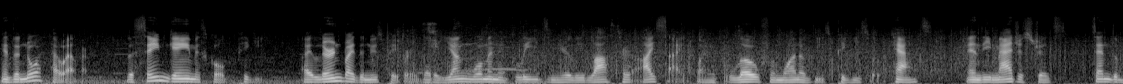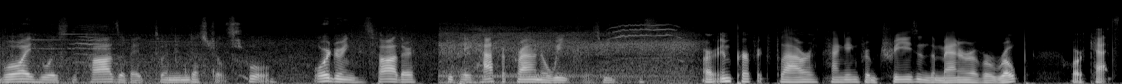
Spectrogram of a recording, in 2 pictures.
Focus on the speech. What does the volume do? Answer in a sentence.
The loudness of the speech stays about the same.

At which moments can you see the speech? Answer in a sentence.
The speech can be heard from 0.0 to 22.4 s.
